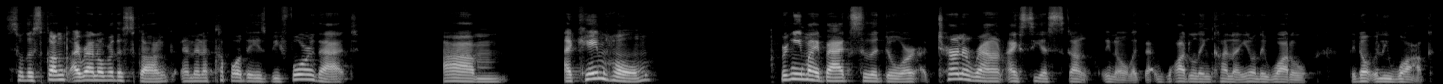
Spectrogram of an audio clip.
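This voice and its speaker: A woman's voice: sits low, lively intonation, moderate pace. Stuffy-nosed chatty woman livestreaming. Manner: chatty storyteller, laughs often, greets chat by name. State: stuffy, congested nose. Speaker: gardening channel host. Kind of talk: casual livestream chat with viewers.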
